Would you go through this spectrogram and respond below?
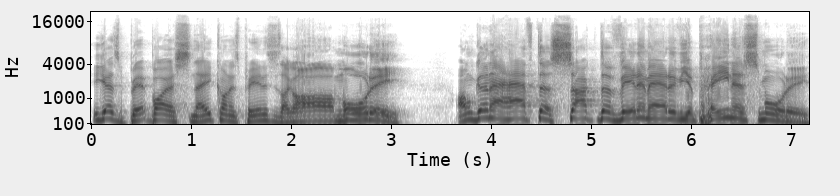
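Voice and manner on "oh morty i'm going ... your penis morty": put-on rough, creaky, high, slow Australian accent. Quoting a cartoon scene: Australian Rick voice. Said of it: "that's Australian Rick from Bushworld Adventures".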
